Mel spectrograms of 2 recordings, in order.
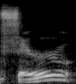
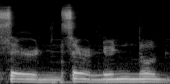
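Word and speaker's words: Cernunnos: I have been saying that name wrong the entire time because I've been saying Sarah instead of Sarah Nuno, blah blah whatever.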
